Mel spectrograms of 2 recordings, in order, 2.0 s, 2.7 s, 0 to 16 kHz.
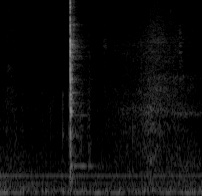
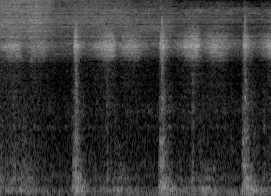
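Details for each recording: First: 1948 GMC Silversides bus air-powered wiper motor, cleaned and lubed: single crisp click over faint hiss as the air valve switches direction between the two piston chambers; normal valve operation. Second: 1948 GMC Silversides PD3751 bus air wiper, valve cleaned of gunk and wiper arm swapped: steady high air hiss under the rhythmic swishing, about once a second; the valve shaft leaks air and needs an O-ring, though the wiper works.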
